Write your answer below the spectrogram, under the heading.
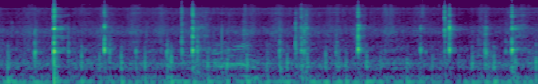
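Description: Metal spoon stirring corn kernels being sautéed in a stainless steel pot: irregular sharp clinks of the spoon against the pot, the loudest about a second in, over a faint sizzle.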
